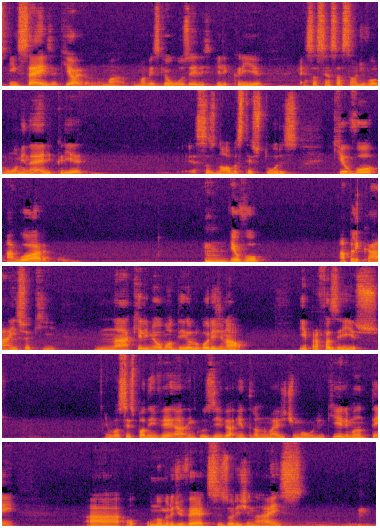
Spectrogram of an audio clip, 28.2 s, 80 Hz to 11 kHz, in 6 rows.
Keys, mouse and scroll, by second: 0.6 click, 9.6-10.0 middle click, 9.9 middle click, 19.5 middle click.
